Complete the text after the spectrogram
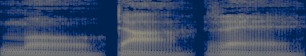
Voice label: "motare", concat syllables; Affixing experiment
